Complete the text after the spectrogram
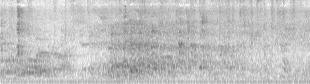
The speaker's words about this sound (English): That is one of our sheep. We have five of them, and for some reason my wife named that one King David. So, that's King David!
